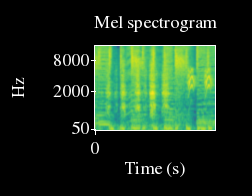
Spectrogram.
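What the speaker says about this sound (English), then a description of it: "You barely lifted your hand and lesser dog got excited." Lesser Dog from the video game Undertale gets excited when petted, giving a quick run of short, rhythmic, bark-like game blips and yips that repeat steadily for under two seconds, with no one talking.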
